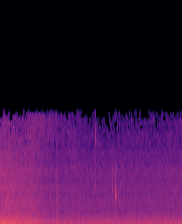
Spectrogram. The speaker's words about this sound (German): Das ist doch nicht nur Blätterrauschen. Doch, so. das ist Blätterrauschen und Astgewerfe.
